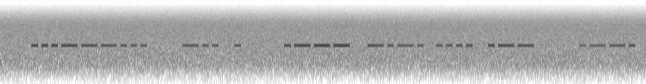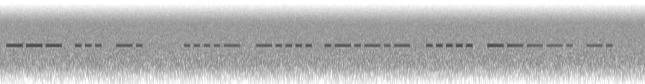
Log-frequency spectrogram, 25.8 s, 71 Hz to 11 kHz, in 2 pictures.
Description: Morse code, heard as a keyed tone, hand-sent with a paddle, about 12 wpm, 720 Hz, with radio static and fading. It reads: <SOS> DE JCHW POSN 46.59N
